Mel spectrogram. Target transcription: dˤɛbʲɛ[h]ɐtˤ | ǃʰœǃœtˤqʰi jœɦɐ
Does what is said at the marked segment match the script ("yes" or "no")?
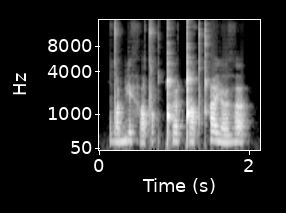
yes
